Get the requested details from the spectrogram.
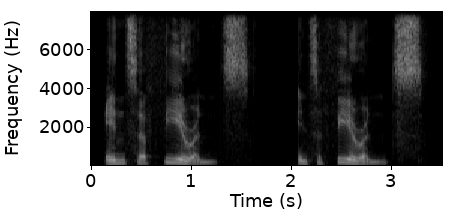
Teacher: the main stress goes on fear, the syllable fear. And the secondary stress goes on the syllable in, interference, interference.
